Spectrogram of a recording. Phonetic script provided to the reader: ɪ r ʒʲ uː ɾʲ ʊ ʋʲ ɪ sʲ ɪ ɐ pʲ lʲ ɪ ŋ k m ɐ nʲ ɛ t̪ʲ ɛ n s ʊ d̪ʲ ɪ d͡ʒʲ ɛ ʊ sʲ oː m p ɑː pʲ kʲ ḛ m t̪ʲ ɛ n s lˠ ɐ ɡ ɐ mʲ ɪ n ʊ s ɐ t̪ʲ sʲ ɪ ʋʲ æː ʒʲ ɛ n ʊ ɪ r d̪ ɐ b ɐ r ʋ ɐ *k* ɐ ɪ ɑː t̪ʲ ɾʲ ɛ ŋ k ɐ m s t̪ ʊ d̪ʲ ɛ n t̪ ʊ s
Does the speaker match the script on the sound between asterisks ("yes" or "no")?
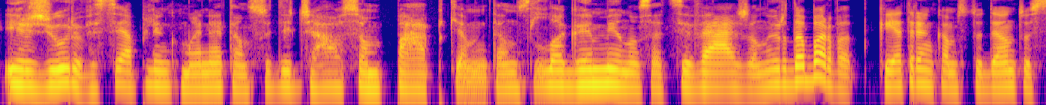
yes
